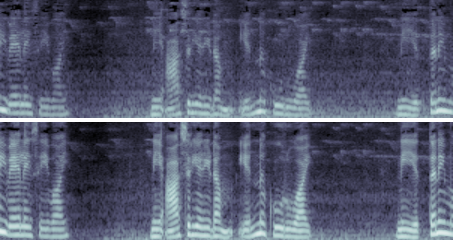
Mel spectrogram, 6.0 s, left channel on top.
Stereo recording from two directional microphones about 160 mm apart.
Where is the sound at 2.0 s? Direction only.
55° right (ahead or behind).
